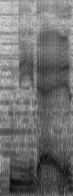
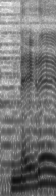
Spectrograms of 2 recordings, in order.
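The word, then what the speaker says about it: Nede: I guess if I'm pronouncing the planet as Nide, then Nidian would be the name of the people of the planet, right? Not Nadian. Nade as the planet name just doesn't sound right.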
